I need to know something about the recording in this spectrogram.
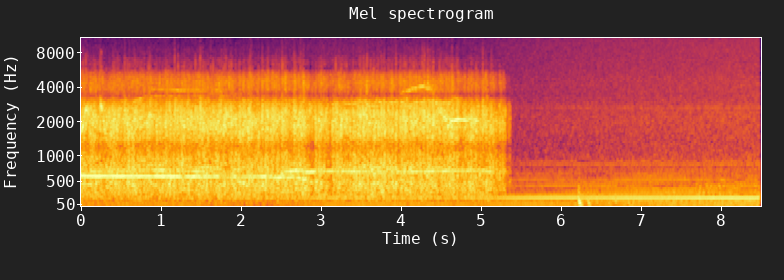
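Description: Studio audience applauding and cheering, cutting off suddenly about five seconds in. A steady low hum with a single click follows.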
